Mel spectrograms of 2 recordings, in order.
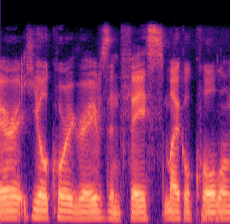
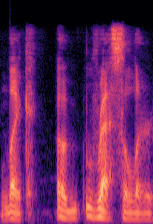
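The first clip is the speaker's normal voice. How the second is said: a in a wrestler stressed and drawn out slowly. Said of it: "Greco-Roman grappling".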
